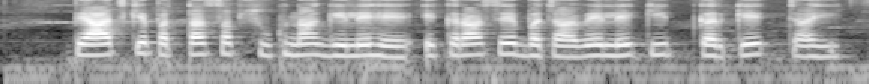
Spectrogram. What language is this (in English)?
Magahi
